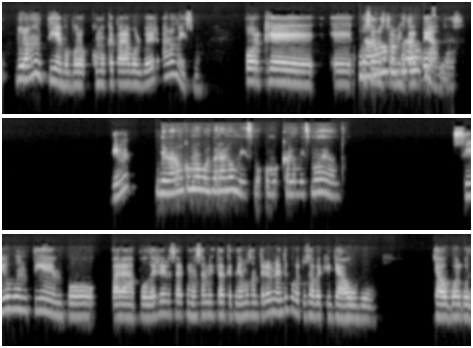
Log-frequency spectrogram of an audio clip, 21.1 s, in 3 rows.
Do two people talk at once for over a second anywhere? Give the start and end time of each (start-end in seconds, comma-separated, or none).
5.3-6.8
